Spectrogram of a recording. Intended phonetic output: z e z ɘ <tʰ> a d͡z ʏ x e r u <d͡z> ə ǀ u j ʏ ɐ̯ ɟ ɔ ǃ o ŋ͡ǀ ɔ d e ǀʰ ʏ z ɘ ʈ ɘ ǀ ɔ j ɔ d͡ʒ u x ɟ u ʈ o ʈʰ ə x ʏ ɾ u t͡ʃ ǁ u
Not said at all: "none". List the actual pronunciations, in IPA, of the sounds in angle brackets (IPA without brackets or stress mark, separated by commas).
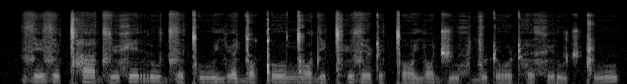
ǀʰ, d͡z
